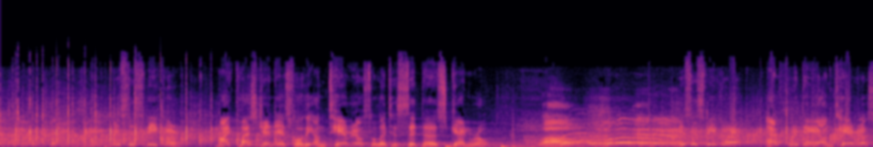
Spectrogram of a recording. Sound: applause; cheers

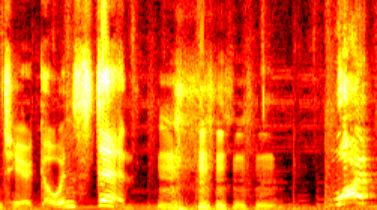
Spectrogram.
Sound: laughing

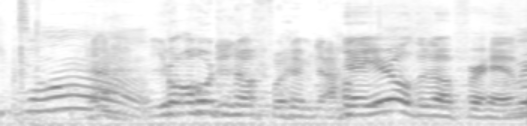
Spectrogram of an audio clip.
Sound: laughs

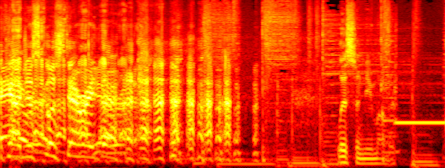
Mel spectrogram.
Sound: all laughing

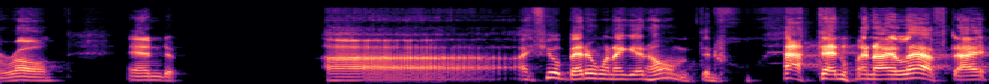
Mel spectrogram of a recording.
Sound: laughs

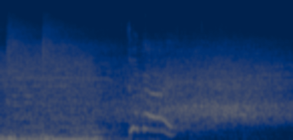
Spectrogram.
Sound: crowd cheering

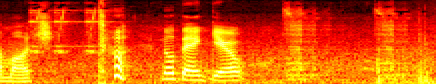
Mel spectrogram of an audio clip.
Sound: chuckles

